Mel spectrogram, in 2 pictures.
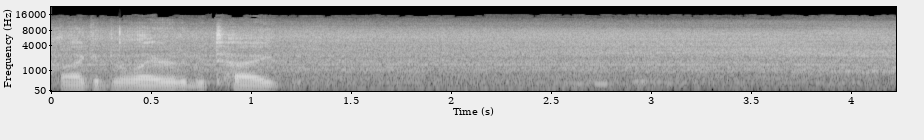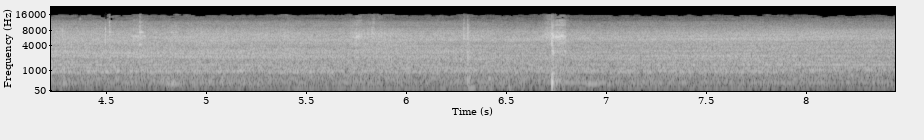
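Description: A 3D printer's fan whirs steadily.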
